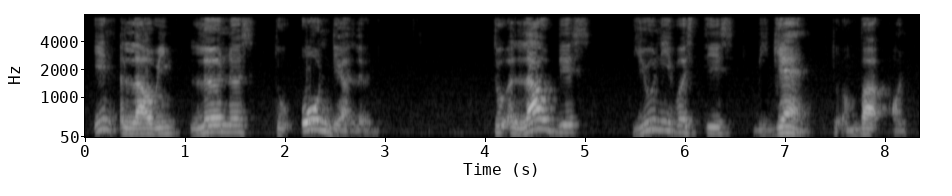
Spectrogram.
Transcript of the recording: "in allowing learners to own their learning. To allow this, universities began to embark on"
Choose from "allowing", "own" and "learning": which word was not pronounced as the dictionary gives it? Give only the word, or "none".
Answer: learning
